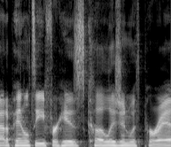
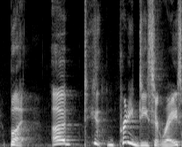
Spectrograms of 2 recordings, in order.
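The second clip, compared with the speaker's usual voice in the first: voice cracking and breaking mid-phrase; 4 semitones higher than usual. Speaker recapping a race, voice cracking. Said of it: "My voice just cracked".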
